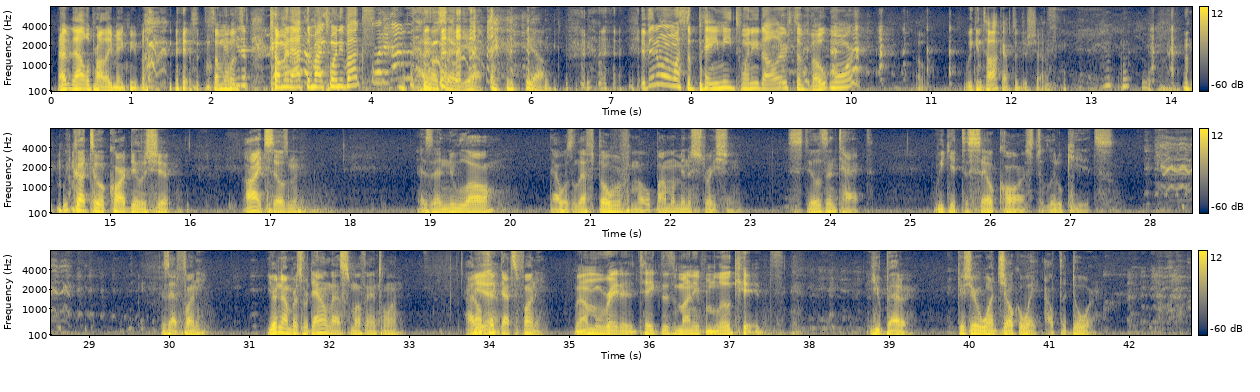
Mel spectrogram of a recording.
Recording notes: Can't Tell Us Nothing performs at Mockingbird ¡Recorded Live! Podcast Fest at Rudyardz in Houston, Tx.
